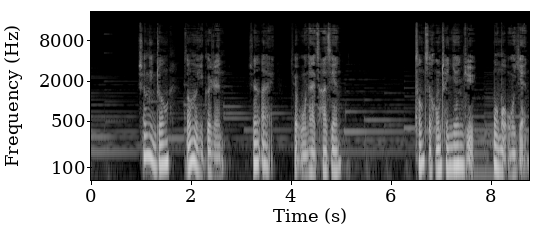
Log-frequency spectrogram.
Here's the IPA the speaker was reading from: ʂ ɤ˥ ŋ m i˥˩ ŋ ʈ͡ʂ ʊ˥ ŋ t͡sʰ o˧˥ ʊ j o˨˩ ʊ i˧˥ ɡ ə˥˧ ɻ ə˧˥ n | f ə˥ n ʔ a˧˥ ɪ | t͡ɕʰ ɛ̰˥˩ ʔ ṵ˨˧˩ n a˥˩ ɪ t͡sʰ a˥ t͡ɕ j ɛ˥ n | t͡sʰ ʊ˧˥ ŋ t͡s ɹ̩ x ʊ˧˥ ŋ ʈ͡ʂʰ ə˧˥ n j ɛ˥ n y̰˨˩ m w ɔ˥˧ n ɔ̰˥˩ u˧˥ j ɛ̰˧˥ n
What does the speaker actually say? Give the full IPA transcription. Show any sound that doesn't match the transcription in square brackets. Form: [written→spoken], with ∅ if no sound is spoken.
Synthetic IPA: ʂ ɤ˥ ŋ m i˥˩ ŋ ʈ͡ʂ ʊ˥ ŋ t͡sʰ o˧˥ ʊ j o˨˩ ʊ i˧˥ ɡ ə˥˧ ɻ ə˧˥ n | [f→ʂ] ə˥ n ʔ [a˧˥→a˥˩] ɪ | t͡ɕʰ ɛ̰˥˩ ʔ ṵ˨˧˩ n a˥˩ ɪ t͡sʰ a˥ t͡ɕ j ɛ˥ n | t͡sʰ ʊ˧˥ ŋ [t͡s→t͡sʰ] ɹ̩ x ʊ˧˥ ŋ ʈ͡ʂʰ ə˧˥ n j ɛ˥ n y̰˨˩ m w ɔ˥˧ [n→m] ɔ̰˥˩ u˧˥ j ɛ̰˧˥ n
